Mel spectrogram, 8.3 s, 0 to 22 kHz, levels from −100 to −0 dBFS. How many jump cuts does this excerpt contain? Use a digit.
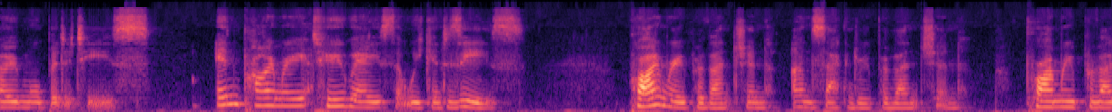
3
